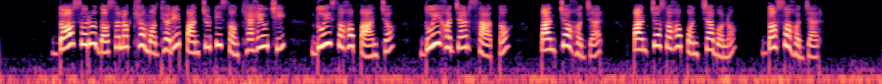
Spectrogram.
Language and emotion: Odia, neutral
